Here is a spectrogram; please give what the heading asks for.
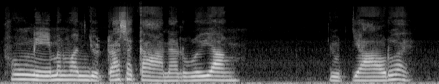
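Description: From start to end, timecode bleed leaks in roughly 40 dB below the speech: a faint chirping warble switching between about 1 and 2 kHz at a 23.976 fps code rate. Throughout, the speech is plainly muffled and hoarse, likely from Opus compression in hybrid mode at a low bitrate, consistent with around 16 kbps.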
